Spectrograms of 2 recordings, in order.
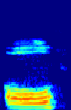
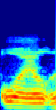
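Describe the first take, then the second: First: It is said in a strong Southern accent. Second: It is said in a neutral, non-Southern accent. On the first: "my real southern accent" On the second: "It's not oil"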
